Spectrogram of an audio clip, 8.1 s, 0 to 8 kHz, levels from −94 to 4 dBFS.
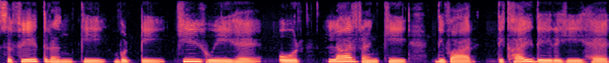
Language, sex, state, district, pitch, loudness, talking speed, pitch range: Hindi, female, Uttar Pradesh, Jyotiba Phule Nagar, 200 Hz, -14 LUFS, 120 wpm, 190-225 Hz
